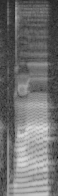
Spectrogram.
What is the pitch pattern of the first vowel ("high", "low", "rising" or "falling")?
rising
